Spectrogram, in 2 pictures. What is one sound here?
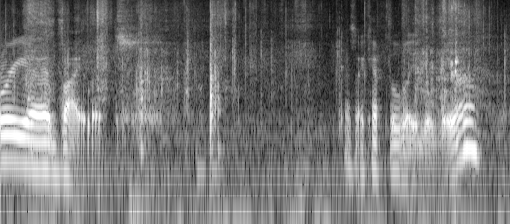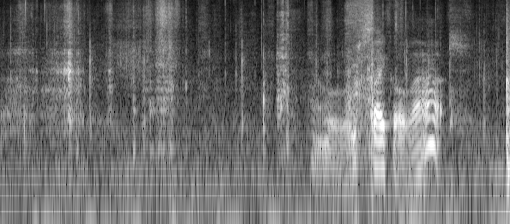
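Cardboard packaging rustles and scrapes.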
